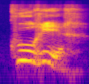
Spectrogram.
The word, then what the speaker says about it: courir: Courir. Pronounce the R. Courir.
